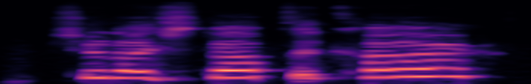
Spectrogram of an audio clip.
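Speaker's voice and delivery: trembling, shaky, very high-pitched voice. Narrator reading a joke where a student driver asks a question, shaky voice. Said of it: "he asked in a shaky voice".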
